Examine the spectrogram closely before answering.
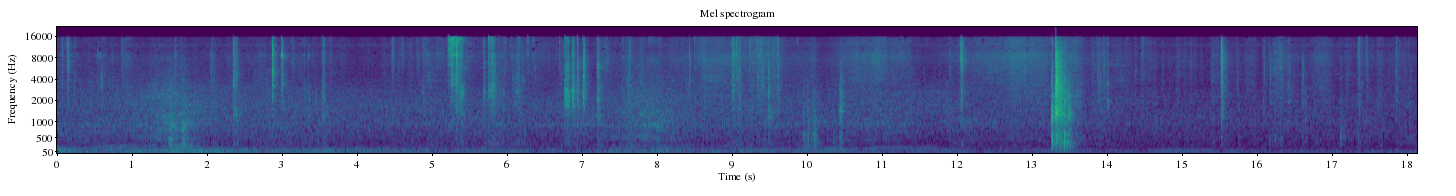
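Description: PC power cables being handled and routed inside a computer case: scattered clicks, rustles and knocks, the loudest a sharp knock about thirteen seconds in, over a steady low hum.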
